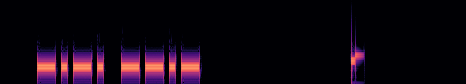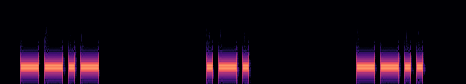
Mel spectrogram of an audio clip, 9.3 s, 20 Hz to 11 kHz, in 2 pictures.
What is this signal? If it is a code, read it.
Morse code, heard as a keyed tone, about 20 wpm, spaced as for 9 wpm, 700 Hz. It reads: CQ QRZ
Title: Top 90 QSO Elements - 6x Character Spacing - 20wpm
